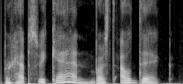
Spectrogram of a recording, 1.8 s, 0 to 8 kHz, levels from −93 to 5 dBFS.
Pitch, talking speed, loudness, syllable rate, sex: 175 Hz, 195 wpm, -19 LUFS, 4.3 syllables/s, female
